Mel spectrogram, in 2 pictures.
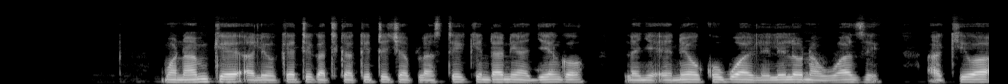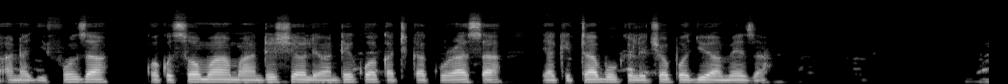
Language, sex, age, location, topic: Swahili, male, 25-35, Dar es Salaam, education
